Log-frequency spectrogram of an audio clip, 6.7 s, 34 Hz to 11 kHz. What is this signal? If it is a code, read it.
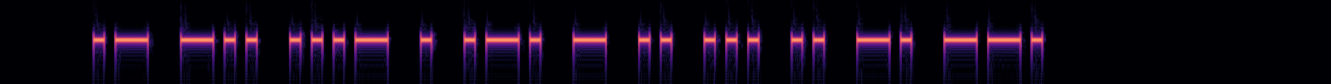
Morse code, heard as a keyed tone, about 22 wpm, 700 Hz. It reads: ADVERTISING
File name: practice / 22wpm / Eleven Letter Words - 22wpm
